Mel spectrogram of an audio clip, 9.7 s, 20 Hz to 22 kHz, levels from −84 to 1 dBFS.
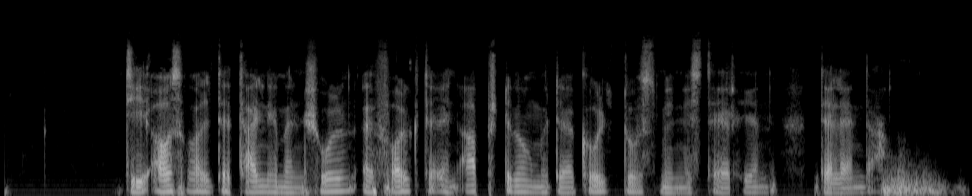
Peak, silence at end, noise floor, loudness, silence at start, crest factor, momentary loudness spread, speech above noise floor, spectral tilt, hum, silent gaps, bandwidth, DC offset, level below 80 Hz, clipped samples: -10 dBFS; 0.05 s; -72 dBFS; -33 LUFS; 0.05 s; 24 dB; 8 LU; 39 dB; -5.5 dB/octave; none; none; 10.5 kHz; under 0.1%; -56 dBFS; under 0.1%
